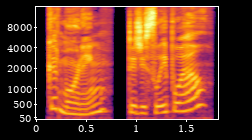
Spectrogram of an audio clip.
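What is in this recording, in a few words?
good Morning Did You Sleep Well, female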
